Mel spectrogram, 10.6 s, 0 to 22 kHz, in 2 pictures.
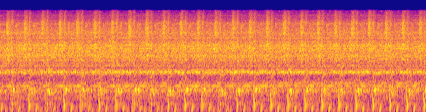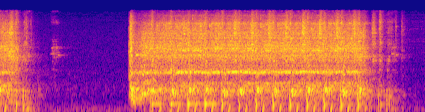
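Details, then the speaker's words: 2007 Craftsman LT2000 riding mower with a Briggs & Stratton single-cylinder engine, which had sat a while and backfires on starting. It is cranked, spins in pulses twice and won't catch; it seems to get no spark. "So it's spraying something up there. It doesn't seem like it's getting any spark though."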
